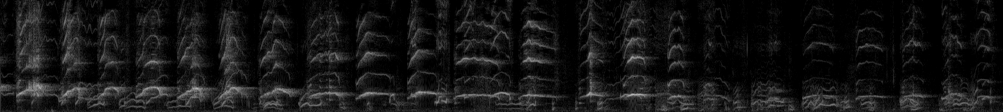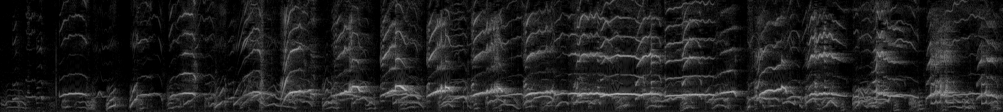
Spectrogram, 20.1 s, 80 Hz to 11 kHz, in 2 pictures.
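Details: Litter of 3-week-old Miniature Pinscher puppies, three standard females and two chocolate males, indoors in their baby bed, nervous and newly alert; dense overlapping high squeaks and whines, rapid and continuous, several pups calling at once.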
